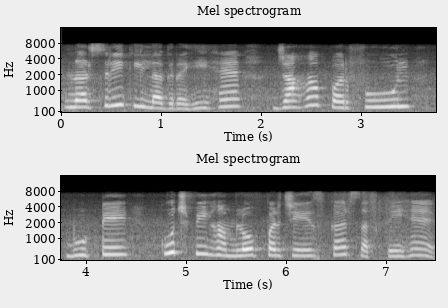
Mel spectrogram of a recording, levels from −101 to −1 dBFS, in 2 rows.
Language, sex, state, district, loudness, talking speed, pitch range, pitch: Hindi, female, Punjab, Fazilka, -17 LUFS, 130 wpm, 250-310 Hz, 275 Hz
